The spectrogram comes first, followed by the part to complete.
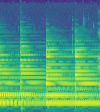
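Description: Keyboard with a piano sound playing a B♭ chord opened out into octaves: three strikes in the first second, then the chord held.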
